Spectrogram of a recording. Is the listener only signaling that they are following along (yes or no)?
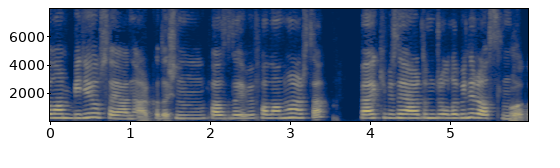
no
